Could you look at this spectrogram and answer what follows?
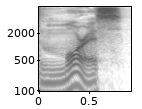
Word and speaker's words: Maurice: I believe the generally accepted pronunciation of the book title and character is Morris. I kept saying Maurice because that's how it was fucking spelled.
